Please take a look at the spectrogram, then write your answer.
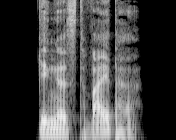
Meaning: second-person singular subjunctive II of weitergehen
- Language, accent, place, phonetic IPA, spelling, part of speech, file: German, Germany, Berlin, [ˌɡɪŋəst ˈvaɪ̯tɐ], gingest weiter, verb, De-gingest weiter.ogg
